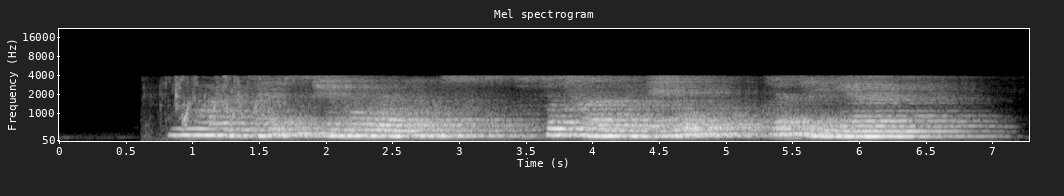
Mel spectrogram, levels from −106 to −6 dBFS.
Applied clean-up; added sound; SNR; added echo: neural separator model SepFormer DNS4.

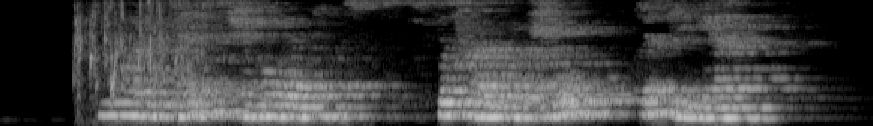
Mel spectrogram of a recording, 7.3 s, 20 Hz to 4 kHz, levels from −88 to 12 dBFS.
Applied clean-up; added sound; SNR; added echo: classical method WPE with log-MMSE.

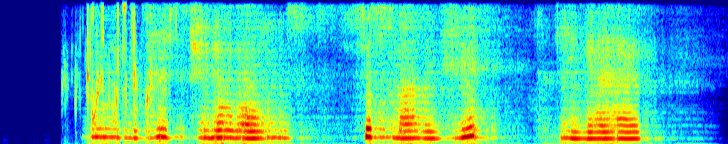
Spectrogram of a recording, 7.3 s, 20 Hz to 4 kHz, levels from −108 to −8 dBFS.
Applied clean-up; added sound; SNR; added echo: neural separator model SepFormer WHAMR!.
